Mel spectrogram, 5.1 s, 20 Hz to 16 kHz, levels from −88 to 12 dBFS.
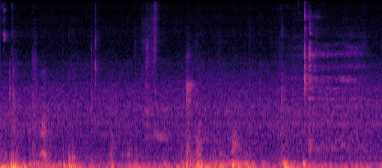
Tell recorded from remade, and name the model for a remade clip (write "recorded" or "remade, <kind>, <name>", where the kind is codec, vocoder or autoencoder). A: recorded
